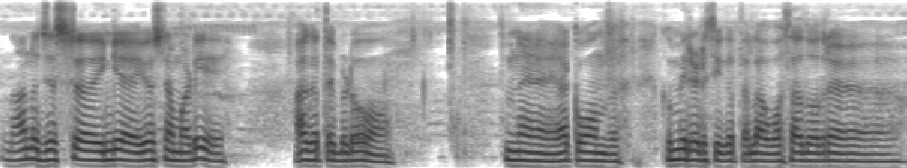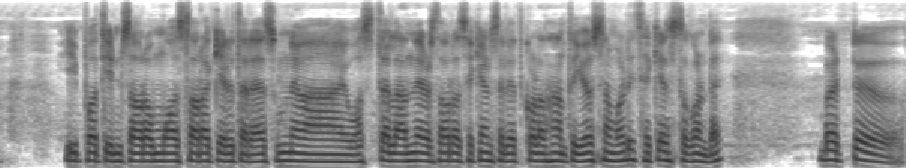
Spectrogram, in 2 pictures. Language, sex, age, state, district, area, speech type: Kannada, male, 60+, Karnataka, Kolar, rural, spontaneous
